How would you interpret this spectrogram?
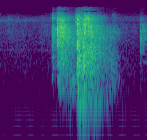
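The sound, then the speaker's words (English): A door is opened for a dog that scratched at it, with a brief, airy whoosh and rattle lasting under a second, followed by a small soft knock, over a low steady hum. “I swear you scratched at the door.”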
